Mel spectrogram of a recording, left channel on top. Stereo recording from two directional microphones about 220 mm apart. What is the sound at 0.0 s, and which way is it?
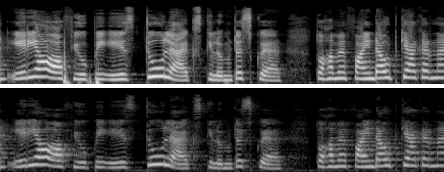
A woman's voice, 45° left (ahead or behind).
